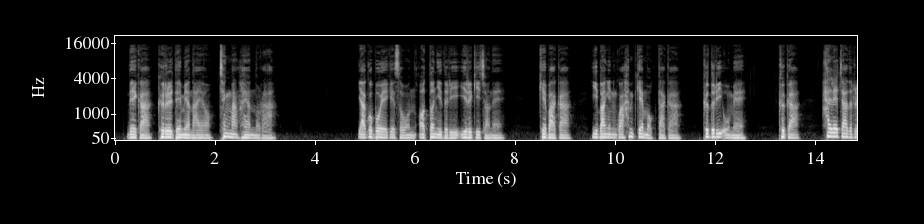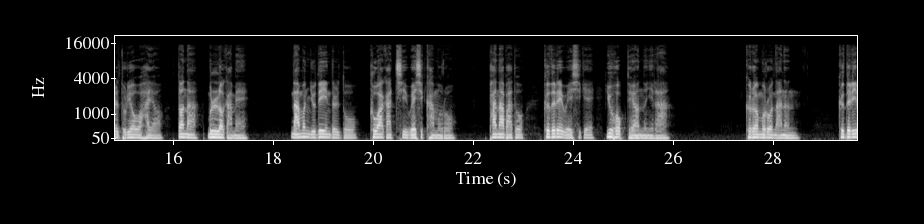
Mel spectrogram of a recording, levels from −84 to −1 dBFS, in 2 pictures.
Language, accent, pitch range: Korean, native, 95-115 Hz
